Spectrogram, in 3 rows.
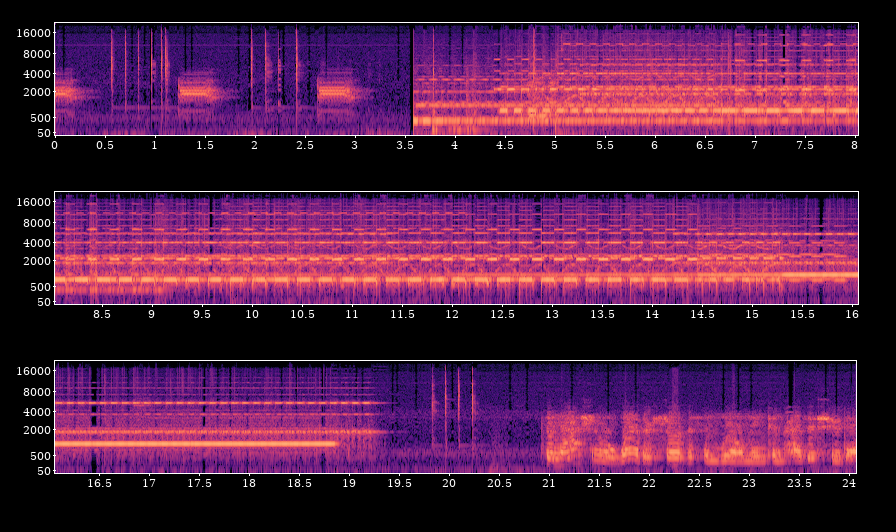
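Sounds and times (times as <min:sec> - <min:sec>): warbling alarm tone: 0:03.6 - 0:19.5
steady alarm tones: 0:03.6 - 0:19.6.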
